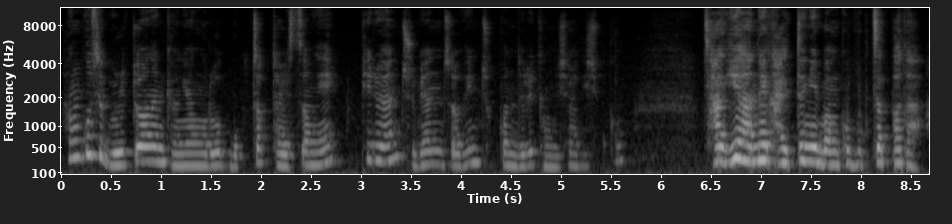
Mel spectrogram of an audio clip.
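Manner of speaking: ordinary talk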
